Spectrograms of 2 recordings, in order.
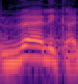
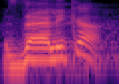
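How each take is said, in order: First: The first consonant is a 'th' sound. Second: The first consonant is a 'z' sound. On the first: The speaker calls it right. "Makhraj di hujung lidah" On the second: The speaker calls it wrong. "dia tak boleh kita baca zalika"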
